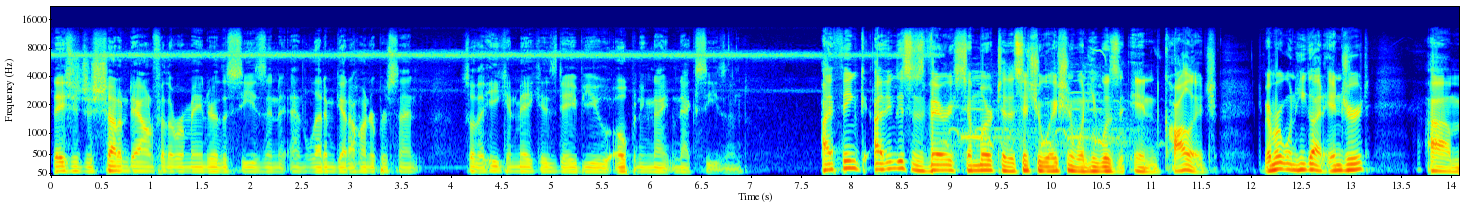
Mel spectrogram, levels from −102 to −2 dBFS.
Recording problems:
animal sounds; noticeable; until 11 s; 15 dB below the speech
abrupt cut into speech; at the end

